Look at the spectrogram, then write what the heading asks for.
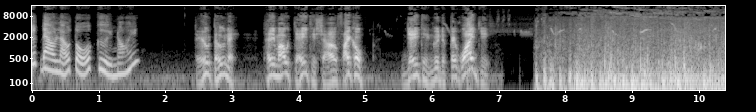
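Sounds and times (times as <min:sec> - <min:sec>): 
speech: 0:00.0 - 0:01.7, 0:02.4 - 0:07.9
hoofbeats of many horses ridden at speed: 0:05.6 - 0:06.8, 0:07.5 - 0:10.3.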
